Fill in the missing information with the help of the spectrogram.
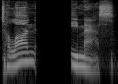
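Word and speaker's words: T'lan Imass: There are the Talon Emas is how you say the other.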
